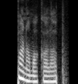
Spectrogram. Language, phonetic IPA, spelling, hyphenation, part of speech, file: Hungarian, [ˈpɒnɒmɒkɒlɒp], panamakalap, pa‧na‧ma‧ka‧lap, noun, Hu-panamakalap.ogg
- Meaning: Panama hat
